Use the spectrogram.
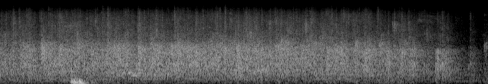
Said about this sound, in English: Let the record show that that was the largest applause line of this presentation.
